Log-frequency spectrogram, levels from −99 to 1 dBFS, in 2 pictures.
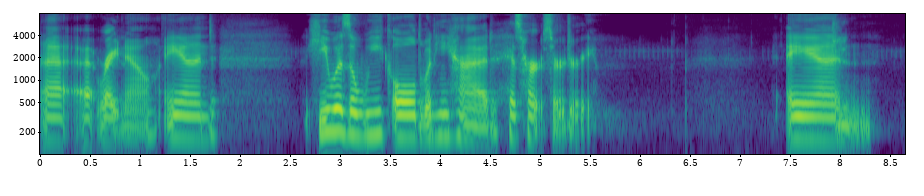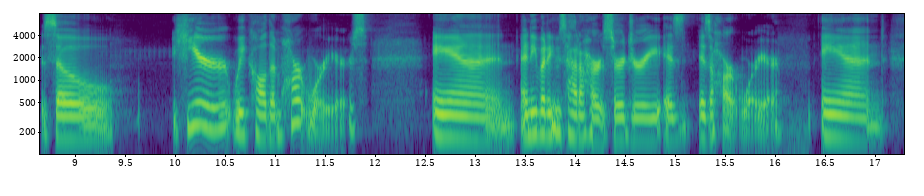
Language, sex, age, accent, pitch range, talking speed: English, female, 20-39, American, 160-195 Hz, 125 wpm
